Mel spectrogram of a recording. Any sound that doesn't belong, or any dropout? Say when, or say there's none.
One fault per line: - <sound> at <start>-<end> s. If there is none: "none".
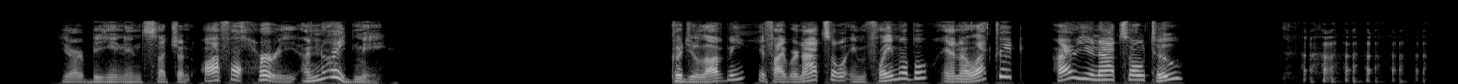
- laugh at 12.8-14.3 s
